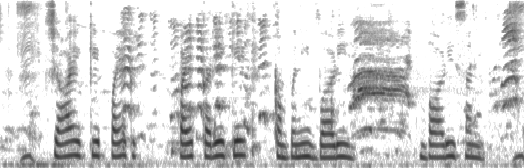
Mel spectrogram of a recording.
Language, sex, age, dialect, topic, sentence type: Bhojpuri, female, 31-35, Northern, agriculture, statement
